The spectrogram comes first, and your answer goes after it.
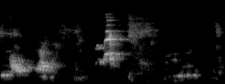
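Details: Four-week-old Cavalier King Charles Spaniel puppies in their pen, giving short high yelps and squeaky whines in quick bursts, several overlapping voices with brief gaps between them.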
